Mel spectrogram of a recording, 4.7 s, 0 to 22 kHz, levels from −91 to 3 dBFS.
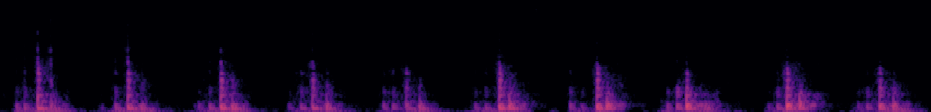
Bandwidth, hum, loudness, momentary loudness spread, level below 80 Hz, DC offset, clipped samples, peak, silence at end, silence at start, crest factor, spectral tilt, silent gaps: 15.5 kHz; none; -52 LUFS; 9 LU; -64 dBFS; under 0.1%; under 0.1%; -30 dBFS; 0.05 s; 0.05 s; 22 dB; -8.5 dB/octave; none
